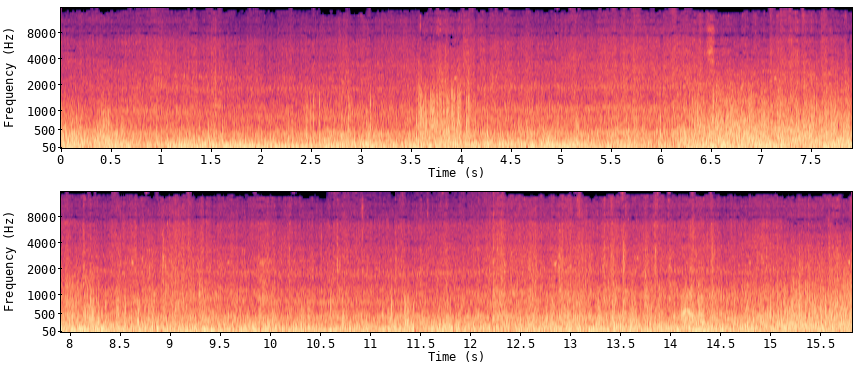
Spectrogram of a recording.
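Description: Motor two-wheeler being ridden over a rough dirt road: the engine runs under a steady, heavy rush of wind buffeting the microphone.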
